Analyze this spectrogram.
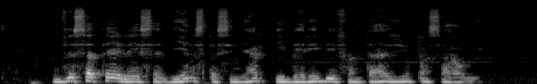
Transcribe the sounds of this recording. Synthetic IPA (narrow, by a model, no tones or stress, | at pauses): vɨsat̪elejsabiɛnspesinʲart̪ibeɾibifant̪azjupasawli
